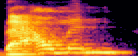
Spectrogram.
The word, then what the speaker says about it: Bauman: off it's um bow but is it Bauman yes you got it okay just want to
